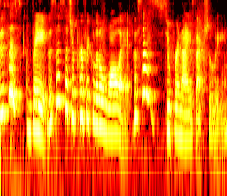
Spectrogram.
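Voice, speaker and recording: At a moderate pace, a woman talks in an animated tone over noticeable background noise. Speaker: beauty and lifestyle YouTuber. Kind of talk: product unboxing.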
